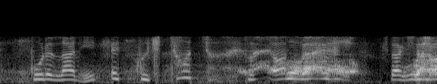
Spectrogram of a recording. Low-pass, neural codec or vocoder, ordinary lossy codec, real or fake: 3.6 kHz; codec, 16 kHz, 0.8 kbps, ZipCodec; none; fake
